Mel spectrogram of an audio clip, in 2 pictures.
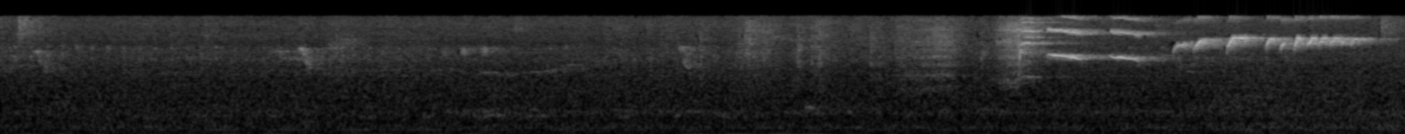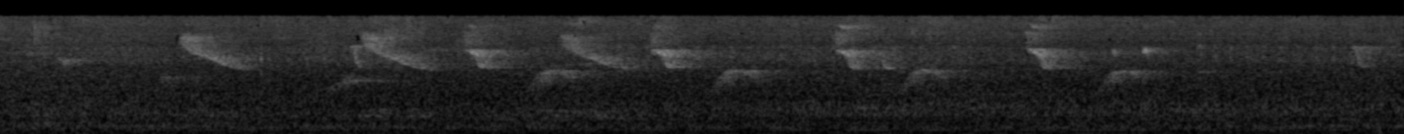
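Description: Wild birds calling in tropical forest: a loud burst of high calls about five seconds in, then a run of short falling notes, about two a second, over a faint steady hiss.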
